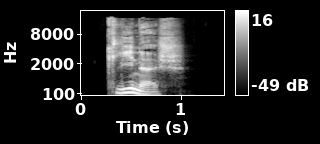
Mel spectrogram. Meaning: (adjective) clinical; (adverb) clinically
- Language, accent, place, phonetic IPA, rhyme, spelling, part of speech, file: German, Germany, Berlin, [ˈkliːnɪʃ], -iːnɪʃ, klinisch, adjective, De-klinisch.ogg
